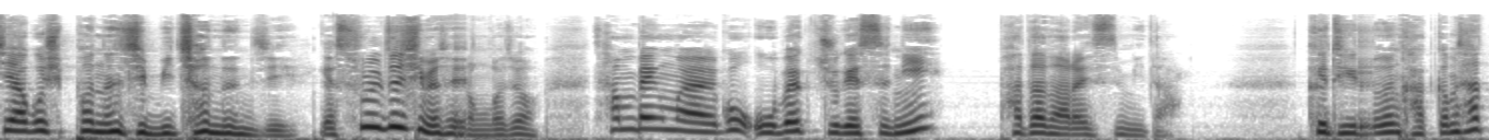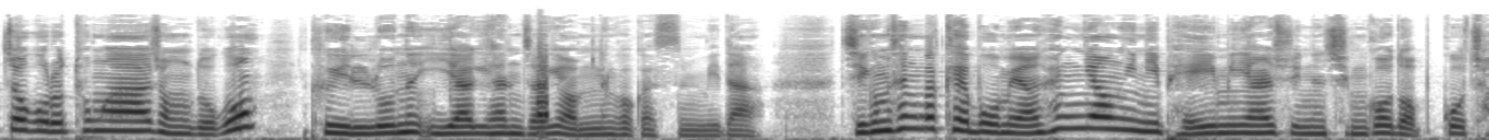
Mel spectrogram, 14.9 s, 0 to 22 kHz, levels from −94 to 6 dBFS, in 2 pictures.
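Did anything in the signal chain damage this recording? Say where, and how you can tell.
Yes, at the codec: corrupt frame concealed at 2.29–2.34, 6.81–6.91, 10.14–10.19 and 12.04–12.10 s, where the decoder smoothed over damaged frames.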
